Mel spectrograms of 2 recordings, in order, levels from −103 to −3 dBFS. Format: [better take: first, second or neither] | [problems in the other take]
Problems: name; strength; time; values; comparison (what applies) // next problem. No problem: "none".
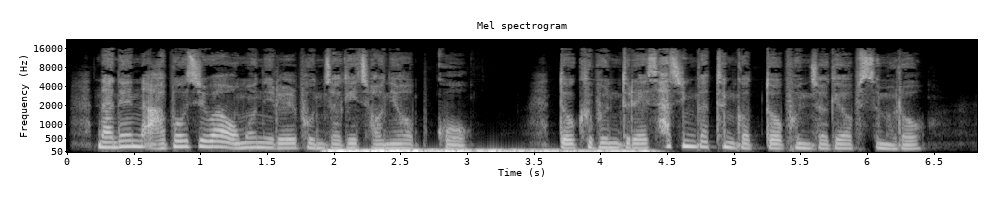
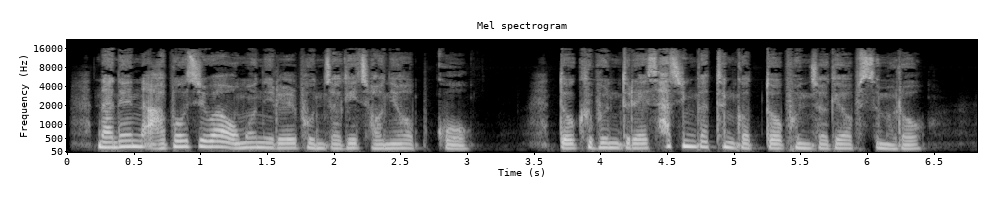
second | low rumble; faint; from 2 to 4.5 s; 25 dB below the speech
